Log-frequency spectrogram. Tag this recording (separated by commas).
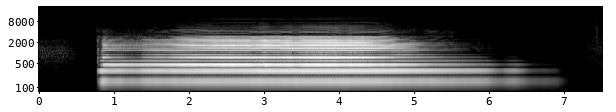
Music, Musical instrument, Wind instrument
